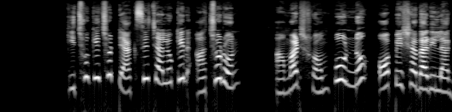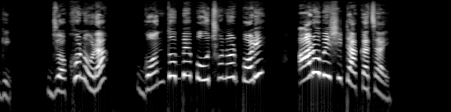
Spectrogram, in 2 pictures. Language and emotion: Bengali, disgusted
